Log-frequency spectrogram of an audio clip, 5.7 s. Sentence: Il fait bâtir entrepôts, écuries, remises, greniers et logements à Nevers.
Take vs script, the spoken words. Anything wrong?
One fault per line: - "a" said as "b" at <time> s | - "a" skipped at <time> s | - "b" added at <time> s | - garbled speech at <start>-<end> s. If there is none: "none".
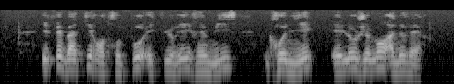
none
